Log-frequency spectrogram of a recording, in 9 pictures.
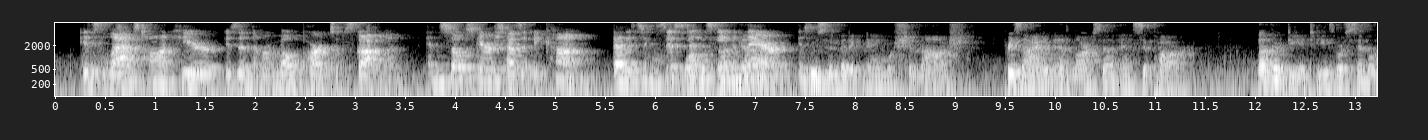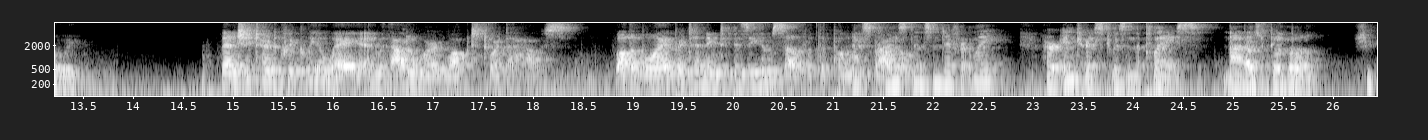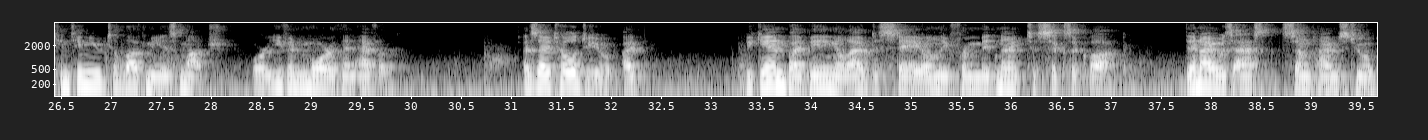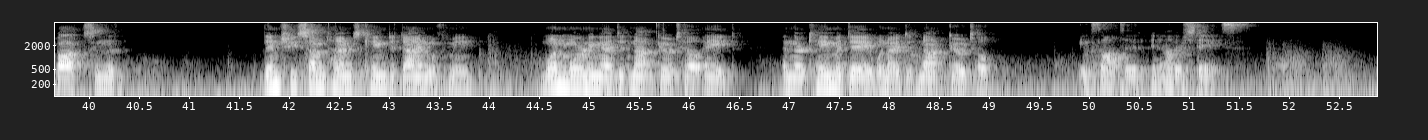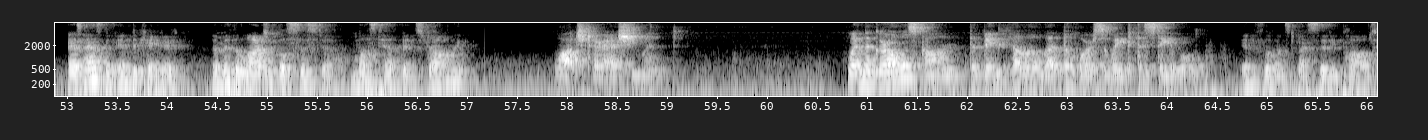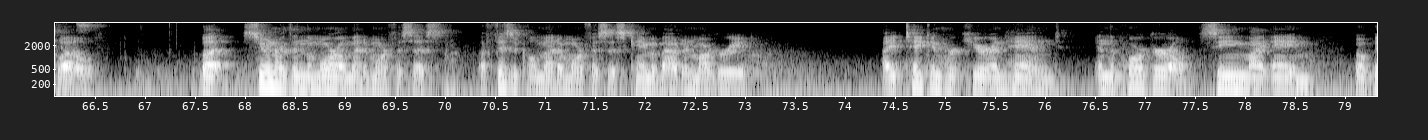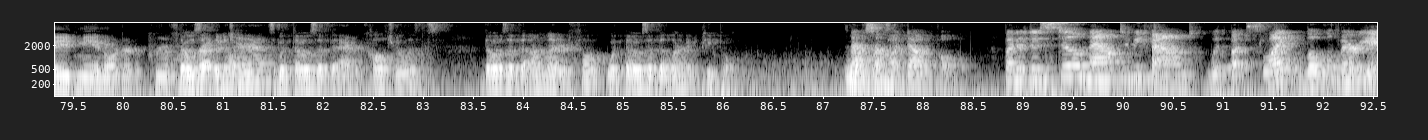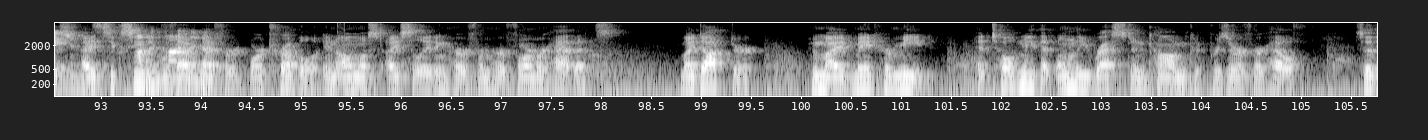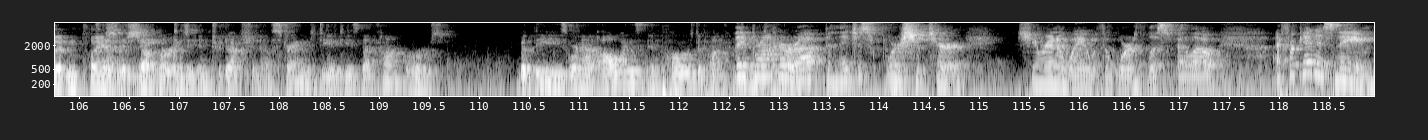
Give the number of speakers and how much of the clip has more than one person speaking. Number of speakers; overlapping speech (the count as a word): five, about 7%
